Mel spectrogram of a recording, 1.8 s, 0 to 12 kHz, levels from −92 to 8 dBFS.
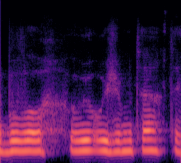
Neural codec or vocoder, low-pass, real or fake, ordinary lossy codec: none; 10.8 kHz; real; AAC, 64 kbps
